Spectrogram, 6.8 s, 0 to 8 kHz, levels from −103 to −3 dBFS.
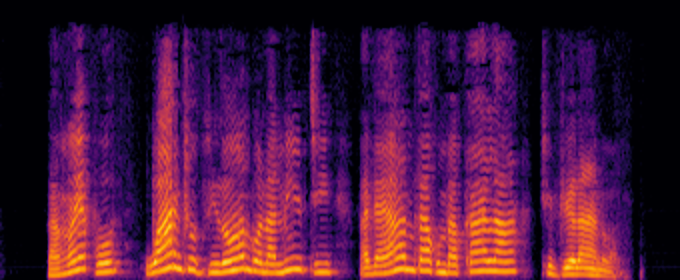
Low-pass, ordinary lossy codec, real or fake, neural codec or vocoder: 7.2 kHz; AAC, 32 kbps; fake; codec, 16 kHz, 1 kbps, FunCodec, trained on Chinese and English, 50 frames a second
